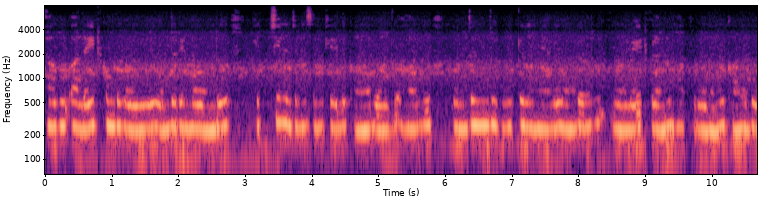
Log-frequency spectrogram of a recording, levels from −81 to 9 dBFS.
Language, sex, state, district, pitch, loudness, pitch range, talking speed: Kannada, female, Karnataka, Mysore, 245 Hz, -13 LUFS, 235-255 Hz, 95 wpm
